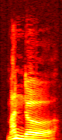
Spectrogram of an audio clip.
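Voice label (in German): "menno", German; cstrike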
